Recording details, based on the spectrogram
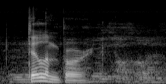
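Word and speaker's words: Dillenbourg: How do we pronounce his name? Dillenburg.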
